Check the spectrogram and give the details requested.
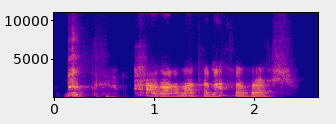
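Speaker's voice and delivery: very high, slow, drawn-out cartoon duck voice. Giving an example of speaking in a chosen voice, in a Donald Duck voice. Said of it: "in the voice of uh, Donald Duck".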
